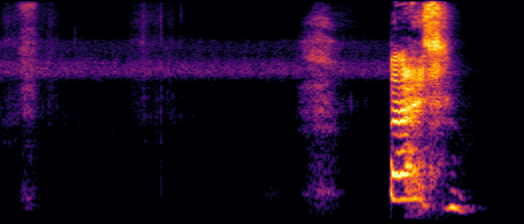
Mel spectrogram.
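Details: Faint breathy lead-in, then one loud, explosive, wet sneeze over a steady hiss; sneezing.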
